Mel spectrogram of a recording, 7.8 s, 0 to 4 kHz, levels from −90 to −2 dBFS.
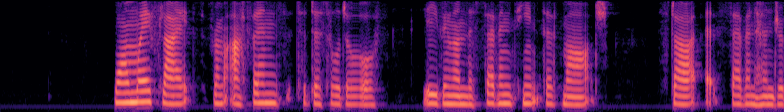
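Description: At 3.53 to 3.62 s the speech hangs on one sound for about 60 ms: a short stall from a late packet. The jitter buffer ran dry, so the last sound was stretched until the packet arrived, then the speech resumed where it left off, with nothing lost but everything after it running 60 ms late. On a spectrogram the harmonics run flat and unchanged across that stretch, all sitting below the 4 kHz ceiling that points to a narrowband call codec. The waveform shows the same cycle repeating.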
